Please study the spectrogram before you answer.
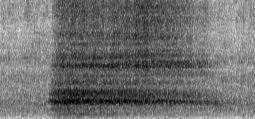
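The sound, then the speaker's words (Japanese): Long, slow exhale of breath during a guided breathing exercise: a soft, steady airy rush that starts abruptly, holds for about two seconds and gradually thins out, with no voices. “まずは吸って。長くゆっくり吐いて。”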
